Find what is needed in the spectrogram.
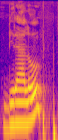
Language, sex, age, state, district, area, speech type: Nepali, male, 45-60, West Bengal, Kalimpong, rural, read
